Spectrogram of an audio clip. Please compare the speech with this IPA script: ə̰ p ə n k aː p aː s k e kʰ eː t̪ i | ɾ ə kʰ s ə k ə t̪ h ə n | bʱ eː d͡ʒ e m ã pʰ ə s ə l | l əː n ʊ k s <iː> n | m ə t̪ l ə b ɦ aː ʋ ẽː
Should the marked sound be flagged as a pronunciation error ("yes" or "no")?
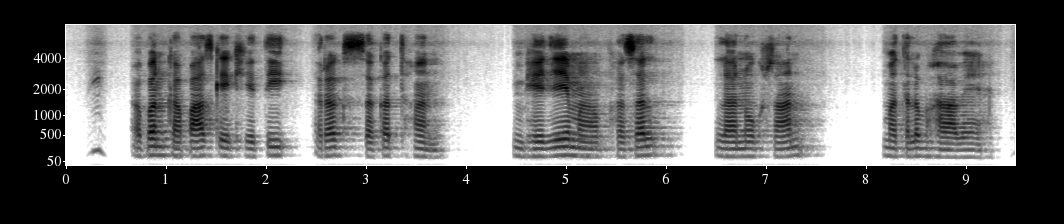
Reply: yes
